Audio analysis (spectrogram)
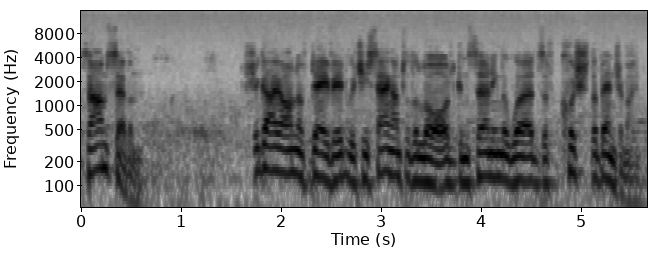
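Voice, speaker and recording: A man's voice: mid-range voice, lively intonation, fairly quick, a bit bright, a little hiss or hum. A man formally announcing titles in a scripted scripture narration, as an announcer between readings.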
